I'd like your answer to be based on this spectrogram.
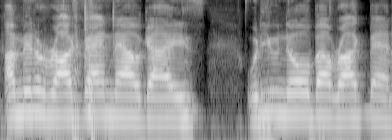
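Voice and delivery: loud, cocky announcement; boastful rocker. Pretend. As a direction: declare it like a proud band frontman. Plays boastful rocker character.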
